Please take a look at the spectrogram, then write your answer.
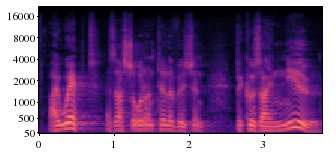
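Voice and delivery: ordinary delivery

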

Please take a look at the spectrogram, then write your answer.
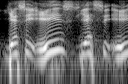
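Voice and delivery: sudden high surprised yes; a real jolt of realisation, voice jumps up; startled it is. Real, not acted.

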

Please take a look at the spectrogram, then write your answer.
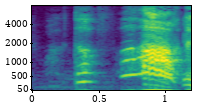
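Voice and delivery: sudden high mock yell, chest puffed; imitating Pedro yelling. Friend mimics Pedro getting loud, mock yell. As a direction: belt it out like a puffed-up hothead. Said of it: "all he does is get loud".

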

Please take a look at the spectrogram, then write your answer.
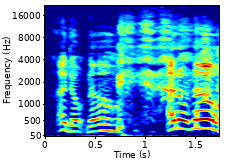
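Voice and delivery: mock meltdown, high and climbing to a loud cry; hammed-up helpless wail; Forrest Whitaker breaking down. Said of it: "He just cried".

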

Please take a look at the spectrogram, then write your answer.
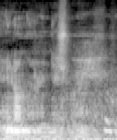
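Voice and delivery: whispered, grudging complaint; muttered under breath. Acted. Son complaining about mom's dishwasher order, muttered under breath. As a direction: grumble it so nobody can quite hear. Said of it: "complained under your breath".

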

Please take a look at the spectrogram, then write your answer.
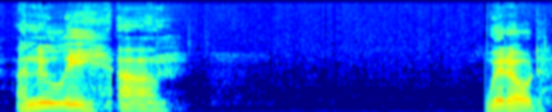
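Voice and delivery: ordinary delivery

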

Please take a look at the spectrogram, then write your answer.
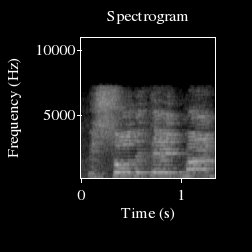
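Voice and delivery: ordinary talk

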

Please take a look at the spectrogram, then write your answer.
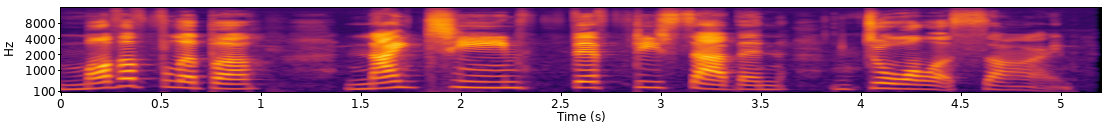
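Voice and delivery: loud, emphatic New England caller; exasperated password announcement, New England accent; talking loud. Retold or imitated. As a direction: declare each piece of it loudly. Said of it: "And she's talking loud".

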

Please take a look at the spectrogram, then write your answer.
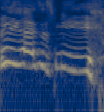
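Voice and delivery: put-on high, sweet little-girl greeting; innocent girl voice. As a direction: play it breathy and naive, wide-eyed. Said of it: "You sound like this innocent girl".

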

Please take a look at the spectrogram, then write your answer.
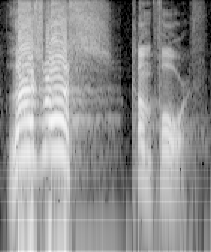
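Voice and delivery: high ringing call of the name, then dropping; loud voiced command of Jesus. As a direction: call Lazarus out of the tomb. Voicing Jesus calling Lazarus.

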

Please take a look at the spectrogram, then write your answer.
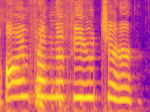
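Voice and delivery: hammed-up sci-fi movie line. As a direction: quote your own film line with mock drama. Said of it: "an actual line in my movie".

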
